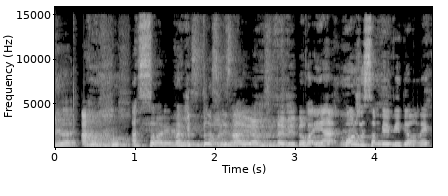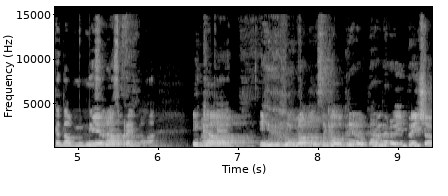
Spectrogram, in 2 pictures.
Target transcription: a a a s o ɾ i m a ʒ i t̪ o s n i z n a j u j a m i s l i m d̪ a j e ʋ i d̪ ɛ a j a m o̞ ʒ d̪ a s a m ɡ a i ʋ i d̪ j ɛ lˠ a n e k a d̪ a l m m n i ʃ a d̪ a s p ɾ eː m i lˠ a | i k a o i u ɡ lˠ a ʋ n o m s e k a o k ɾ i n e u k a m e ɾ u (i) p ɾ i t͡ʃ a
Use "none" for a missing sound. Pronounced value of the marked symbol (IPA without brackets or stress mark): i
